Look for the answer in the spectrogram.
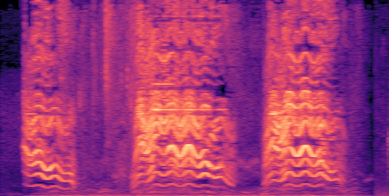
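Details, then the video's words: Domestic cat giving three long, loud meows, each with a wavering, vibrato-like pitch that warbles up and down, the second and third drawn out over about a second each, low background hum beneath. "A unique cat meow"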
